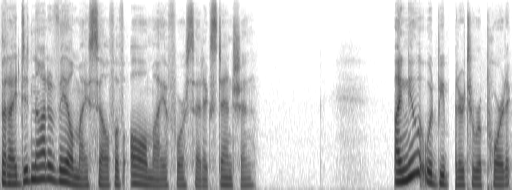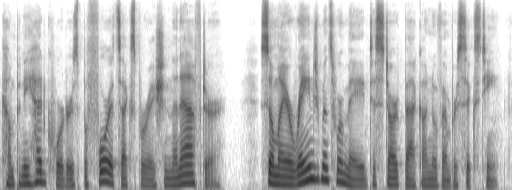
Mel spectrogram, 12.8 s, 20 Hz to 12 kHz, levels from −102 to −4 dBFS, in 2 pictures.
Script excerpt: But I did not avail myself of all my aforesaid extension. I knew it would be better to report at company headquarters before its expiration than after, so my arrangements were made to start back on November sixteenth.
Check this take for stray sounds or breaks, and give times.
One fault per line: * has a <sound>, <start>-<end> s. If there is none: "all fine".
* has a dropout, 5.6-5.7 s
